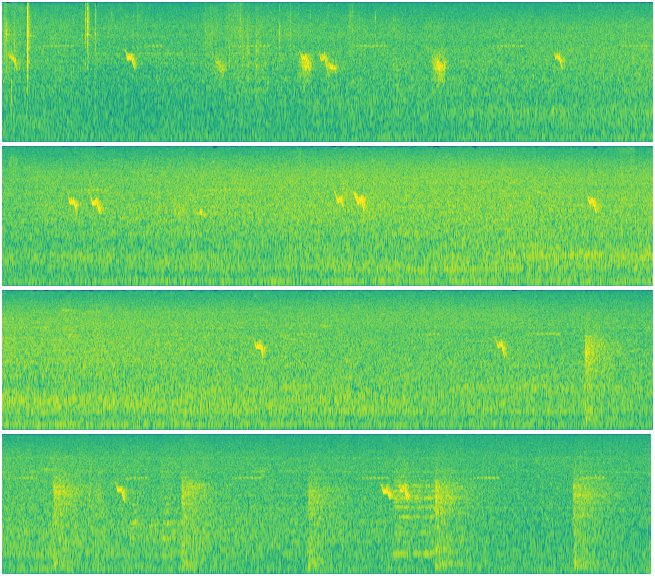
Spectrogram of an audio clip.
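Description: A low motor drone from something passing at a distance, swelling to its loudest about halfway through and fading again. Short, high bird chirps are scattered throughout.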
